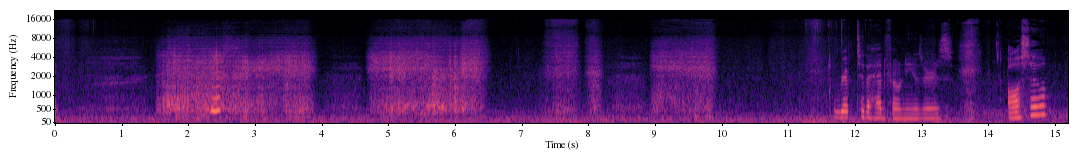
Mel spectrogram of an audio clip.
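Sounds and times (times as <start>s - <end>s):
person blowing nose: 1.5s - 4.0s, 4.7s - 6.6s, 8.9s - 10.0s
person sniffing: 1.6s - 4.0s, 4.7s - 6.6s, 8.9s - 10.0s
speech: 11.8s - 15.0s.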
